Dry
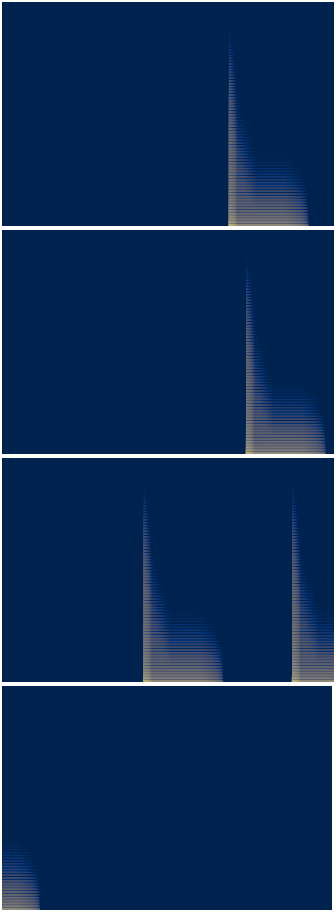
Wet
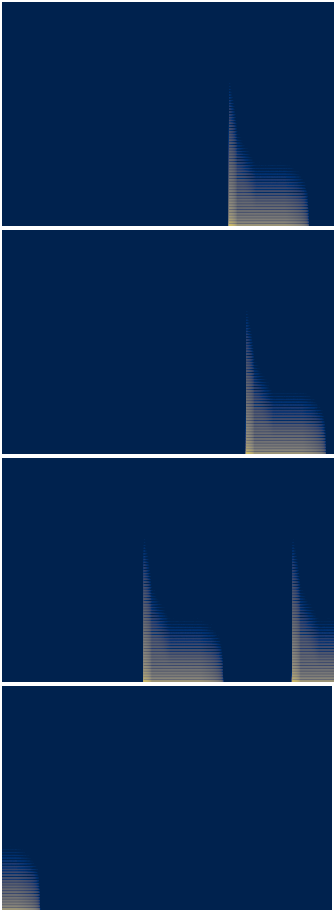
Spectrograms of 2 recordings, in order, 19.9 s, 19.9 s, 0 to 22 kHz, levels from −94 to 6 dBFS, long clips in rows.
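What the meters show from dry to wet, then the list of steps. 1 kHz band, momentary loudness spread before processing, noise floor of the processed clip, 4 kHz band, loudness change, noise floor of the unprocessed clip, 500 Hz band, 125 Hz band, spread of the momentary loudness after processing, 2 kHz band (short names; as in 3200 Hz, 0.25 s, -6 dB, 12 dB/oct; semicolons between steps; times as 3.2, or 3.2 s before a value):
+5.0 dB, 17 LU, under -85 dBFS, +2.5 dB, +5.0 dB, under -85 dBFS, +5.0 dB, +5.0 dB, 17 LU, +5.0 dB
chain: LPF 3900 Hz 12 dB/oct; gain +5 dB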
